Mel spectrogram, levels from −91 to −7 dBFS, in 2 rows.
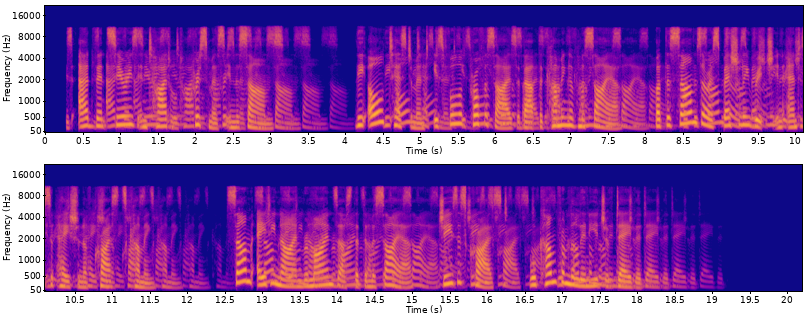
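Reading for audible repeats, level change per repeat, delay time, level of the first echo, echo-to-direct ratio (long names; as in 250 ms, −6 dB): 3, −10.0 dB, 364 ms, −11.0 dB, −10.5 dB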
